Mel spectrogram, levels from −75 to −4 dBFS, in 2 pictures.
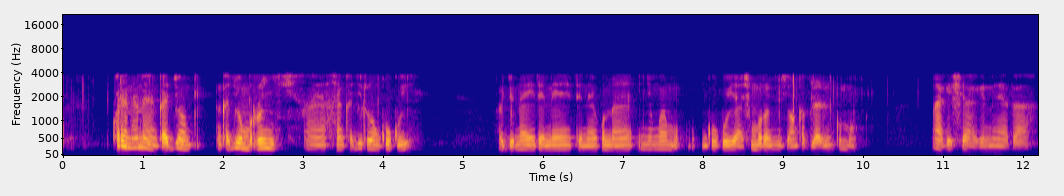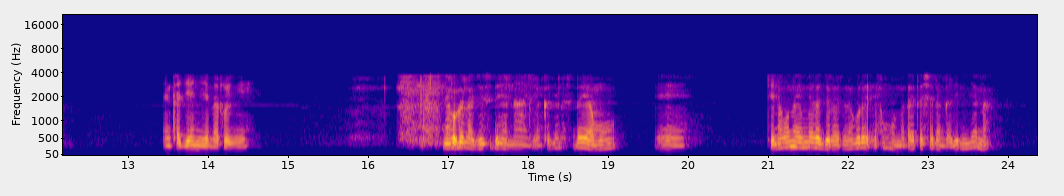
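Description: No technical faults can be heard in this speech clip. It comes through G.711 telephone coding, so the sound is held to a line band of roughly 250 Hz to 3.7 kHz, with nothing above 3.8 kHz, which fits A-law coding at 64 kbps.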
